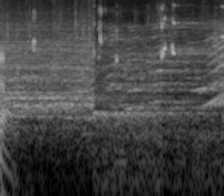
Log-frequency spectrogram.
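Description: Indoor basketball gym ambience: a steady hall murmur with a couple of short, light knocks.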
